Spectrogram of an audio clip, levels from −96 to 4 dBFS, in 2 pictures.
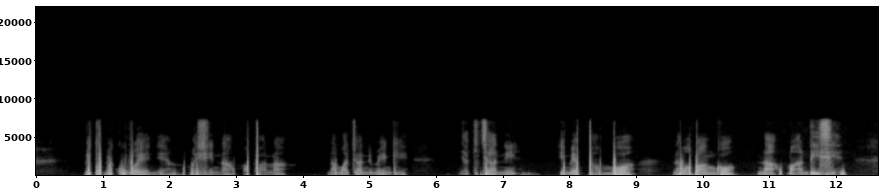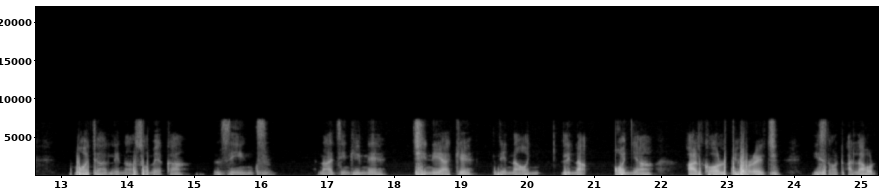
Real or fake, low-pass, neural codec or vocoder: real; 7.2 kHz; none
